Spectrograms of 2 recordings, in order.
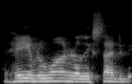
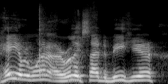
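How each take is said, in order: First: The voice is small and held back. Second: The voice is big, uncontrolled and frantic.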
